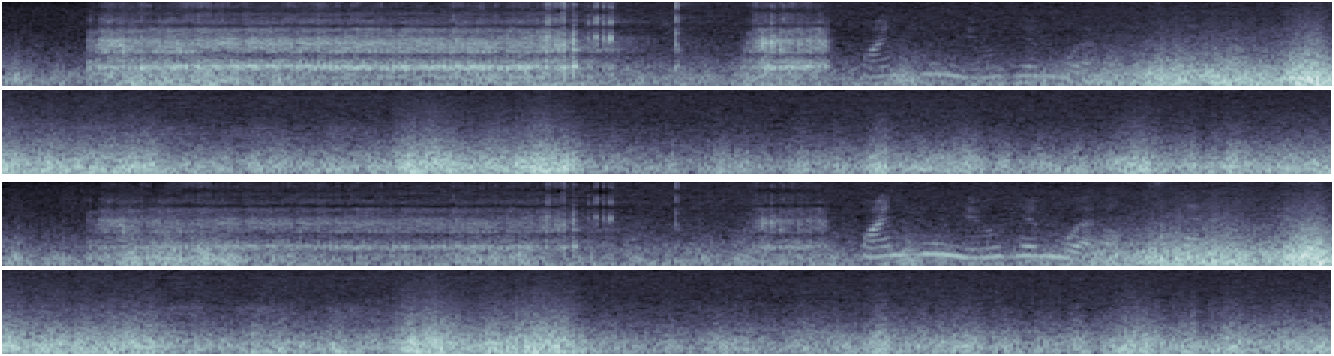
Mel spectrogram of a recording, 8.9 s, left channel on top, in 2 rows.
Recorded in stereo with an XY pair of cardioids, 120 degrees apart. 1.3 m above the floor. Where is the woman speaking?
40° right.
